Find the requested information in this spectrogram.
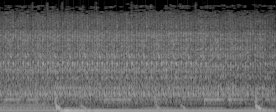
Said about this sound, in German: Ältere Dieselautos erkennt man an einem typischen Motorgeräusch, dem sogenannten Nageln.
